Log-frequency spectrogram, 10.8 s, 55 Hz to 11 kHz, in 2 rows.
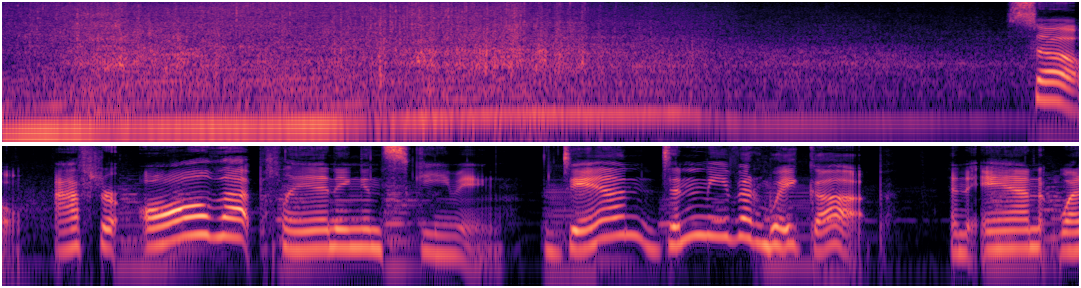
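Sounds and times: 
car engine roaring and accelerating at night: 0:00.0 - 0:06.2
rushing road noise: 0:00.0 - 0:07.4
speech: 0:05.1 - 0:10.7.

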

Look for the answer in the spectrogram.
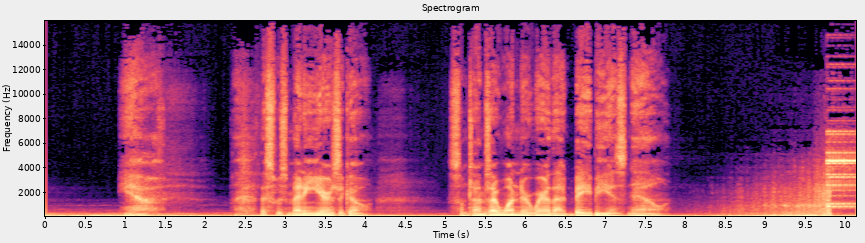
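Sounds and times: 
low steady rumble: 0:00.0 - 0:10.1
speech: 0:01.0 - 0:01.6, 0:02.4 - 0:04.1, 0:05.0 - 0:07.8
telephone bell ringing: 0:09.8 - 0:10.1.

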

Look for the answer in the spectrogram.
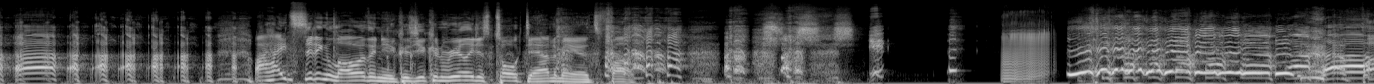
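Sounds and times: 
speech: 0:00.0 - 0:07.2
laughter: 0:00.0 - 0:08.2, 0:10.7 - 0:13.7
long loud wavering rasping fart: 0:10.0 - 0:10.7.

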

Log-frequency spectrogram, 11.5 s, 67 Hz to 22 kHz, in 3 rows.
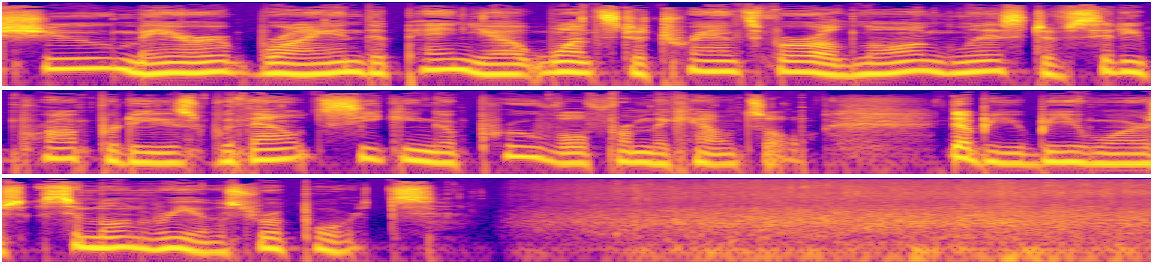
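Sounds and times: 
speech: 0:00.0 - 0:09.2
water gushing under the ruins of an old paper mill: 0:09.4 - 0:11.4.

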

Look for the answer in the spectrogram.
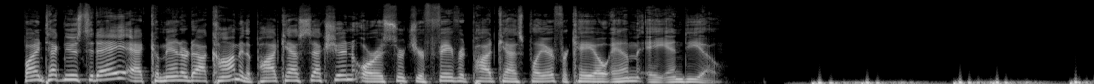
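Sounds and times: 
speech: 0:00.2 - 0:07.3
continuous low rumble: 0:07.9 - 0:10.9
human heart beating faster and faster: 0:08.0 - 0:10.9.

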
